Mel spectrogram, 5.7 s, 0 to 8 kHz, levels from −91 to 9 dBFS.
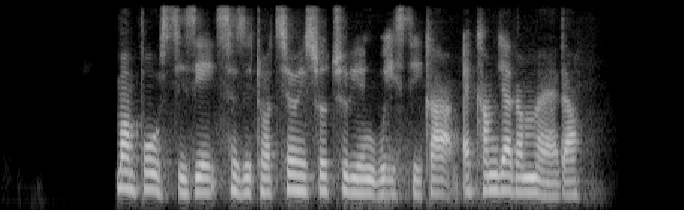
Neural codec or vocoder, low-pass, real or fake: codec, 16 kHz, 0.8 kbps, ZipCodec; 7.2 kHz; fake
